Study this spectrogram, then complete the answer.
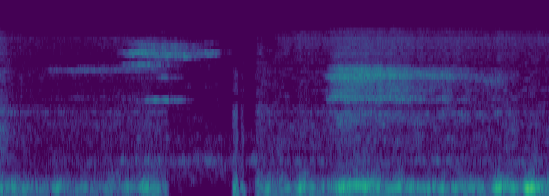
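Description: Breath exhaled through the nose during a guided breathing exercise, soft airy rushes heard close up, with a brief pause in the middle before more nasal breathing continues.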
